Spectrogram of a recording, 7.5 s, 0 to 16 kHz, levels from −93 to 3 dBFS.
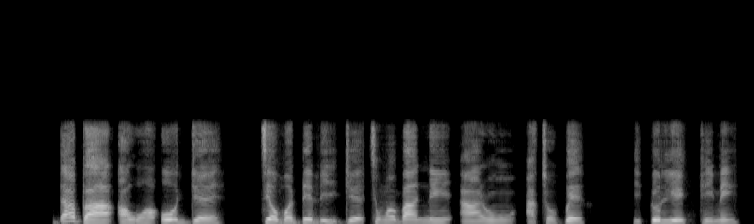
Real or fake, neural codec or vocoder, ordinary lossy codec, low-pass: fake; codec, 16 kHz, 1 kbps, FunCodec, trained on Chinese and English, 50 frames a second; none; 7.2 kHz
